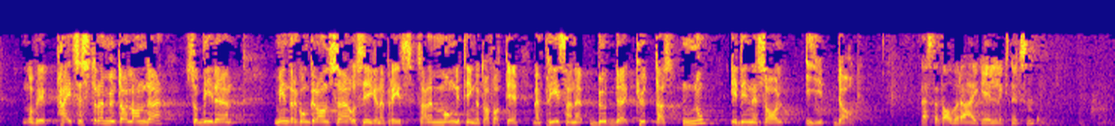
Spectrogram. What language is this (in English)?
Norwegian Nynorsk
